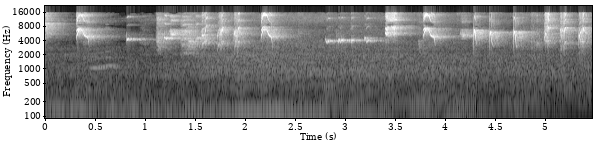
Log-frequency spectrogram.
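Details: Oriental magpie robin singing actively, used as a lure for training birds: sharp high whistled notes and quick slurred chips in uneven phrases over a steady low hum.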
